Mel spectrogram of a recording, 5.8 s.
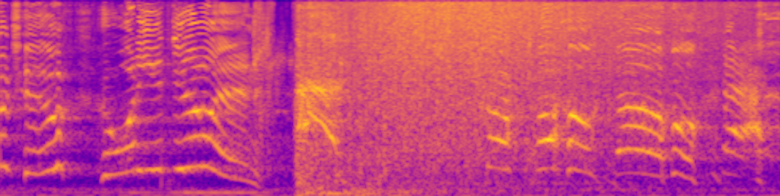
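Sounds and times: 
speech: 0.2s - 2.1s, 4.0s - 5.7s
drain pipe bursting: 2.2s - 5.8s
water spraying: 2.2s - 5.8s.

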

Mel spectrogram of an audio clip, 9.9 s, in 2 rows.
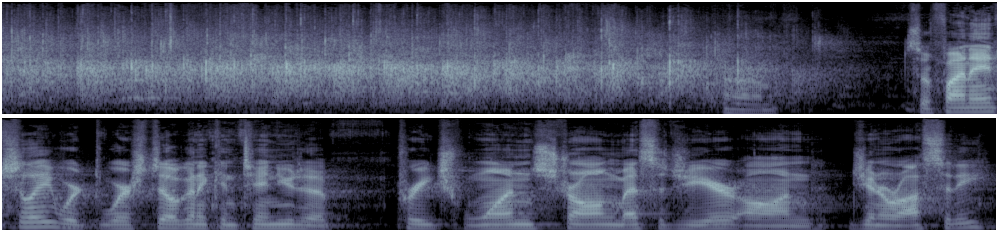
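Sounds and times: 
audience clapping: 0.0s - 4.3s
speech: 3.6s - 4.0s, 4.6s - 9.9s.

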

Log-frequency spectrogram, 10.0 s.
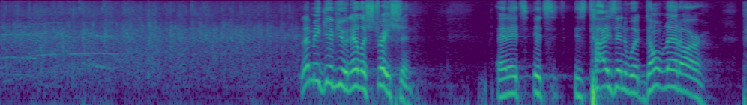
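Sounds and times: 
audience clapping: 0.0s - 4.1s
speech: 4.0s - 5.6s, 6.6s - 9.9s.

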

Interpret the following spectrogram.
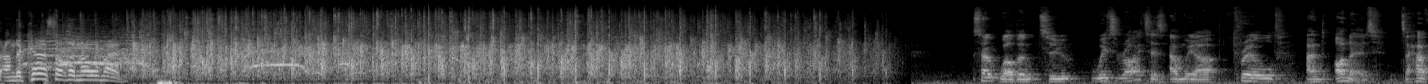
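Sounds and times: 
speech: 0.0s - 1.4s, 9.8s - 14.2s
audience applause: 0.0s - 9.1s.

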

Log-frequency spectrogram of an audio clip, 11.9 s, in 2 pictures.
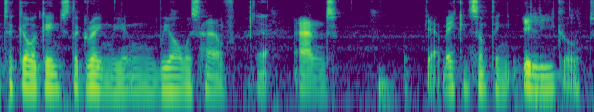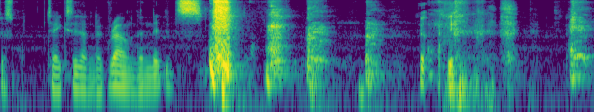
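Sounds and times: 
speech: 0.0s - 8.9s, 10.1s - 11.1s
coughing and spluttering after inhaling a drink: 8.0s - 9.8s.

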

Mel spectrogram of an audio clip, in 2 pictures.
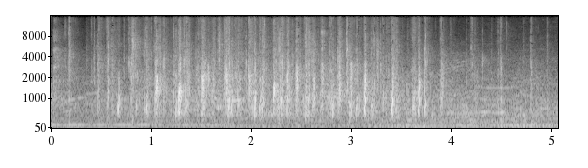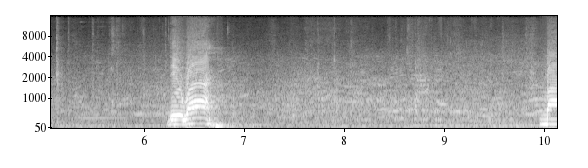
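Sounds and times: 
audience applause: 0.2s - 5.5s
speech: 6.2s - 6.9s.

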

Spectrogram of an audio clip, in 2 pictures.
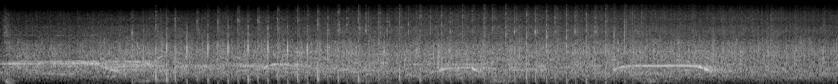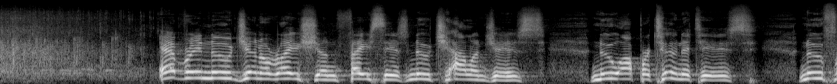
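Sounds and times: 
audience clapping hands: 0.0s - 10.0s
speech: 10.2s - 16.7s.

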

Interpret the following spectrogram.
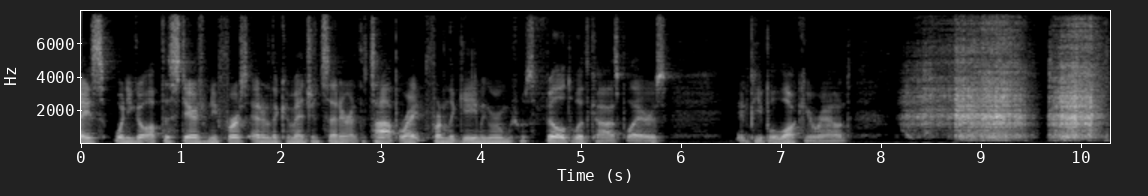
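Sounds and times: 
speech: 0.0s - 6.0s, 6.6s - 8.6s
person snorting to clear their nose: 8.2s - 10.2s.

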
